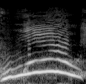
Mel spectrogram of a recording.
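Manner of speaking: high, delighted woo; a big excited woo; excited whoop. Retold or imitated. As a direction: whoop like a thrilled wife. Husband voiced excited about trash.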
